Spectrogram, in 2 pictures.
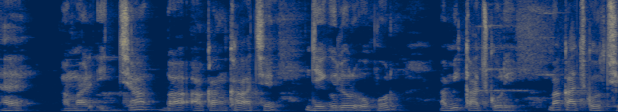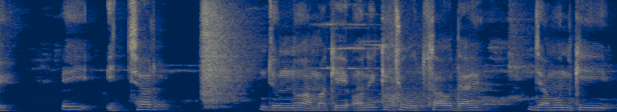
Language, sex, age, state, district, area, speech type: Bengali, male, 18-30, West Bengal, Paschim Bardhaman, rural, spontaneous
